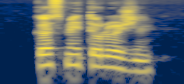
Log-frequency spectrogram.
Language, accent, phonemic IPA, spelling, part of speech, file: French, France, /kɔs.me.tɔ.lɔ.ʒi/, cosmétologie, noun, LL-Q150 (fra)-cosmétologie.wav
- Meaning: cosmetology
